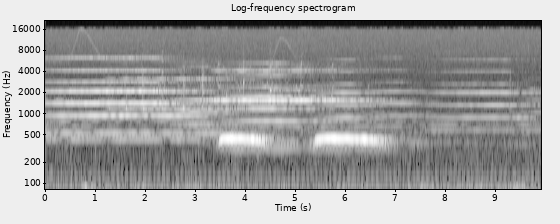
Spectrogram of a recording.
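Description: An owl-hooting sound effect: two drawn-out low hoots a second or so apart, over a steady humming musical backdrop with faint ticking.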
